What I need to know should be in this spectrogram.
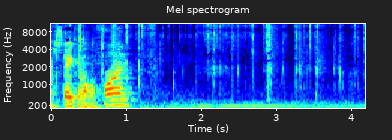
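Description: A foil wrapper tears open.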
